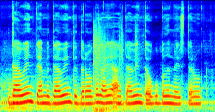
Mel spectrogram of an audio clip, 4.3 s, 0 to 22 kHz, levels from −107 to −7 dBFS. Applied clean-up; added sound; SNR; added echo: none; Gunshot, gunfire; 18 dB; none.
